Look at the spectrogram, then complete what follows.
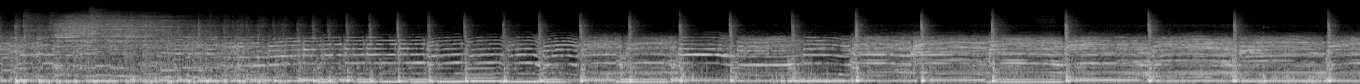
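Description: Live rock band playing an instrumental passage: electric guitars over a moving bass guitar line, with the drum kit keeping a steady beat and a cymbal crash near the start.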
